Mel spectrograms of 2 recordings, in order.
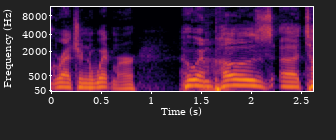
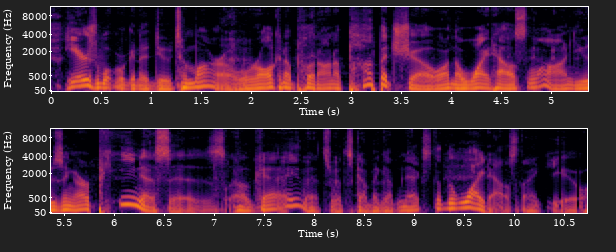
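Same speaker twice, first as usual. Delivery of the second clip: low, calm, measured, dead-level tone; 6 semitones lower than usual. Speaker demonstrating a politician's delivery trick, doing a Dick Cheney impression. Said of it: "That's the Dick Cheney technique".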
